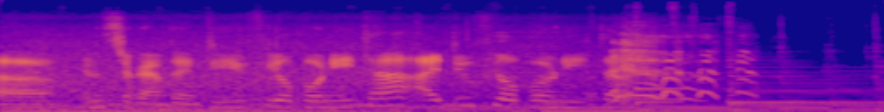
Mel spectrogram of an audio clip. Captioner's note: laughs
